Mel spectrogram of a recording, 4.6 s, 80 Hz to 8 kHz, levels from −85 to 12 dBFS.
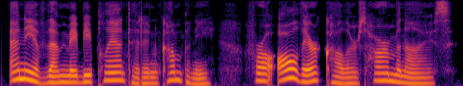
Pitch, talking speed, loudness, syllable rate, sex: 185 Hz, 170 wpm, -16 LUFS, 5.1 syllables/s, female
